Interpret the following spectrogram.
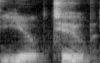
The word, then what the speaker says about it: YouTube: La pronunciación de esta aplicación es YouTube. YouTube. Porque la Y en inglés no se dice como la Y de lluvia en español, sino como una I latina.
